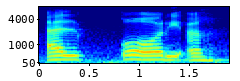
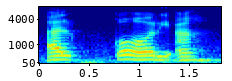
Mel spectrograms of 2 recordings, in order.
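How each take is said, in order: Both takes have the same delivery.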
